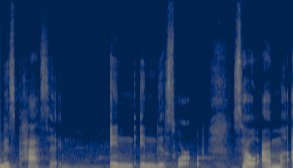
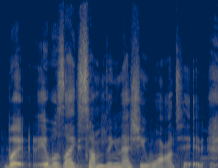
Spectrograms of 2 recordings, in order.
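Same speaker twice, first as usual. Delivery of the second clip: usual speaking voice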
